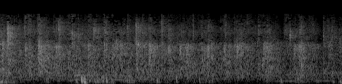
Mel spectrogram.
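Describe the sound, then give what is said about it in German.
Congregation applause during a church service: continuous, fairly faint clapping from many hands, an even patter with no clear break across its few seconds. “Somebody give Jesus a hand. Gib doch dem Herr einen Applaus geben.”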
